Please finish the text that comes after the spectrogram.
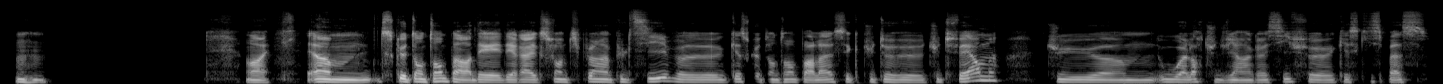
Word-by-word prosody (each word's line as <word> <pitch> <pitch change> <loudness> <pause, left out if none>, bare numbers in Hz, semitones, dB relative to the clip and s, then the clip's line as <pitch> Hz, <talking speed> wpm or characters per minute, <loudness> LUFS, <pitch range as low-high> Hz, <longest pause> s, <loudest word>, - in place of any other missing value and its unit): Mmh 115 -4 0
mh. 105 -1 -5 2.0
Ouais 100 -2 +3 0.4
et - - -2
hem, 105 -4 +6
ce - - +4
que - - +6
tu 130 - +6
entends 135 +3 +3
par 105 -6 +3
des 105 -1 +5
des 110 +1 +3
réactions 110 +2 +3
un 115 - 0
petit 110 - -3
peu 130 - -2
impulsives, 125 +5 -1
heu, 110 -1 -2
qu'est-ce 125 -1 -3
que - - -10
tu 115 - -12
entends 115 +1 -4
par 100 -1 0
là? 110 +2 -1
C'est 115 +1 -1
que - - -14
tu 115 - -9
te 105 -2 -3
tu 105 +3 -8
te 105 - 0
fermes, 180 +7 +1 0.5
tu 110 -2 -3
hem 100 -1 -4
ou 115 0 -3
alors 115 +2 -2
tu 110 - -7
deviens 100 -1 -4
agressif, 105 +5 -6
heu, 105 -1 -4
qu'est-ce 110 +2 -7
qui 130 - -15
se 125 - -6
passe? 105 +2 -4
110 Hz, 180 wpm, -24 LUFS, 105-120 Hz, 2.0 s, hem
